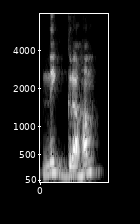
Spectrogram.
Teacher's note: ह के ऊपर जो अनुस्वार है उसका उच्चारण हमें म ले आना है। · यहां पर ग पर हमको आघात देना है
